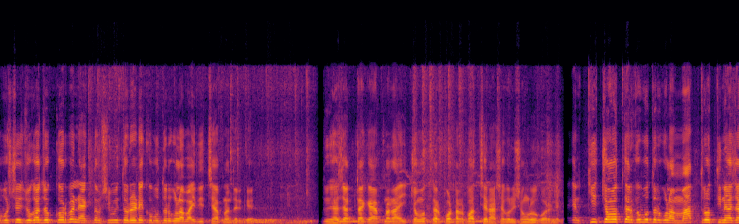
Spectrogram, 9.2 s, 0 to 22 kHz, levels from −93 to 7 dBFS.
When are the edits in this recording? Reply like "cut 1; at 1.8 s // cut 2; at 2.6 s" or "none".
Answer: cut 1; at 4.1 s // cut 2; at 7.2 s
